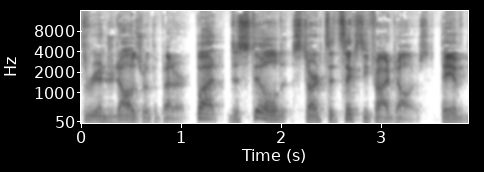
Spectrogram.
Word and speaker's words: DSTLD: Let's take a quick break here to talk about Distilled Premium Denim. Distilled, it's actually spelled D-S-T-L-D, but pronounced distilled, has revolutionized the fashion industry.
